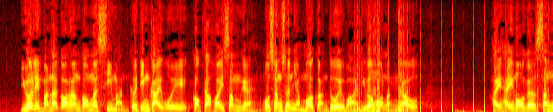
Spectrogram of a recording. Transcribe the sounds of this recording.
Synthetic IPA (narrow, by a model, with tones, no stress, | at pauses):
jyː˨˩kɔ˨˥ne˨˧jmɐ˨nt̪ɐ˥t̚kːɔː˧hœː˥ŋkɔː˨˥ŋkɛ˧siː˨mɐ̰˨˩nkʰɵ˨˧ɥt̪iː˨˥mkaː˨˥jwuː˨˧jkɔː˧k̚t̪ɐ˥k̚ɦɔː˥jsɐ˥mkɛ˧ŋʔɔ̰ː˨˧sœː˥ŋsɵ˧njɐ˨˩mhɔ˨˥kːɔ˧˨jɐ˨˩nt̪o˥wuː˨˧jwa̰ː˨jyː˨˩kɔ˨˥ŋɔː˨˧lɐ˨˩ŋkɐ˧w | hɐ˨jɦɐ˨˥jŋɔː˨˧kɛː˧sɐ˥ŋ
